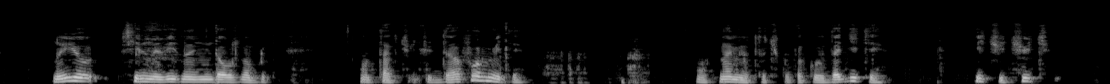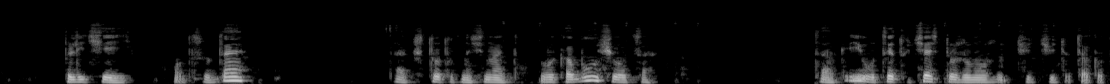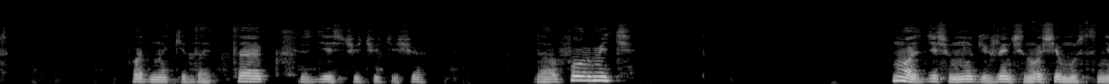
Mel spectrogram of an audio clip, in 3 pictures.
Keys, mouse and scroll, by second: 2.8 shift+click, 3.6 shift+click, 4.0 shift+click, 4.7 shift+click, 5.7 middle click, 6.2 middle click, 7.3 shift+click, 8.0 shift+click, 8.3 shift+click, 8.6 shift+click, 9.0 shift+click, 10.0 click, 10.9 click, 12.6 click, 15.0 click, 15.1-16.1 scroll down 1, 16.1 click, 17.0 click, 18.1 click, 19.2-20.3 scroll up 1, 20.3 click, 20.3-20.8 scroll up 1, 20.8 click, 21.3 click, 22.0 click, 23.0 click, 23.6 click, 25.2 click, 25.9 click, 26.6 click, 28.4 middle click, 30.5-31.4 scroll down 2, 31.6 click, 32.5 click, 33.0 click.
